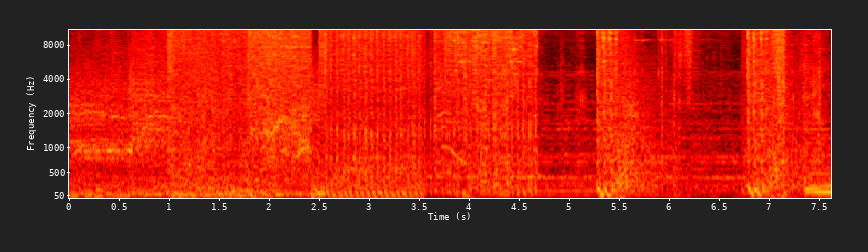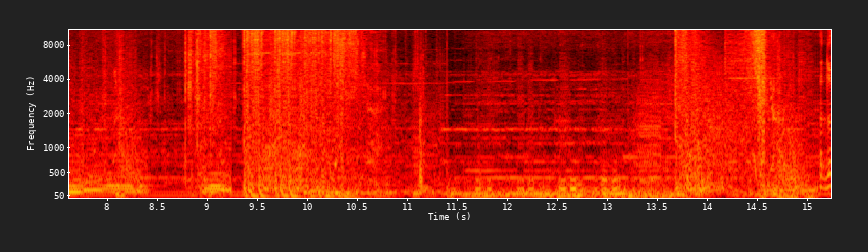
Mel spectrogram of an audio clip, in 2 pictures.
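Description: Gunfire in a sniper assassin action film, bursts of shots and booms mixed with dense score and effects, loud and layered, with shouts and brief gaps between volleys.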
